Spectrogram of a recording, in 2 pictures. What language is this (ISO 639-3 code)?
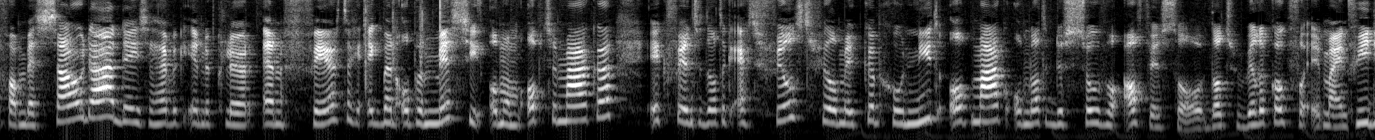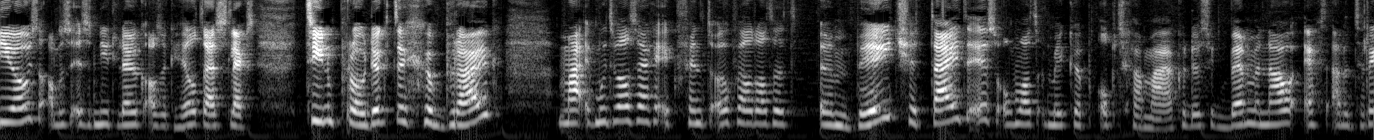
nld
